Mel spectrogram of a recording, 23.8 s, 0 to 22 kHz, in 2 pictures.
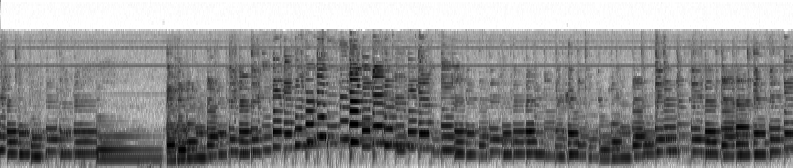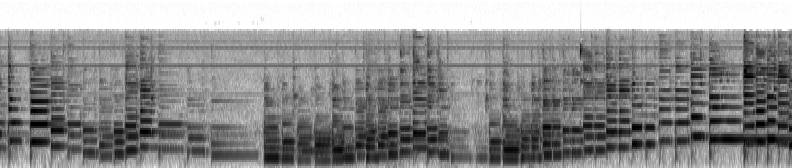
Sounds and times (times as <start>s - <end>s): Strum: 0.0s - 23.7s.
